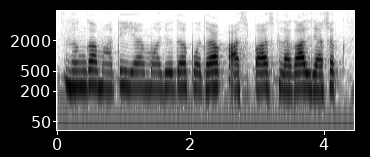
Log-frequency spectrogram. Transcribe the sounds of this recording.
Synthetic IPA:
nəŋɡamaːʈijamad͡ʒud̪apɔd̪ʱaka̰ːspasləɡaːld͡ʒasək̚

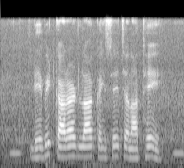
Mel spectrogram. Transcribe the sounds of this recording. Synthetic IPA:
ɖeːbʱiʈkaːɾəɖlakəɪset͡ʃəlat̪ʰe

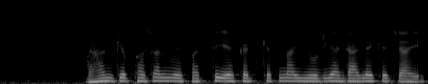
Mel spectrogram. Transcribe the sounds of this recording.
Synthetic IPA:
d̪ʱaːnkepʰɐsəlmẽpɐt̪ːieːkəʈkɪt̪najuːɾɪjaɖaːleket͡ʃaːɦi

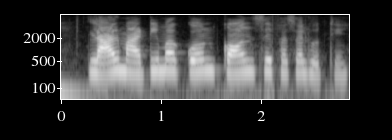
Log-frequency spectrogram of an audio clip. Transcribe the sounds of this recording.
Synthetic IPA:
laːlmaːʈimãkoːnkɔːnsefɐsəlɦoːt̪eː

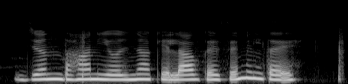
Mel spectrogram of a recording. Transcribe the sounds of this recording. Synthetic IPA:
d͡ʒənd̪ʱaːnjoːd͡ʒnakelaːbʱkɛːsemɪlt̪əɛ

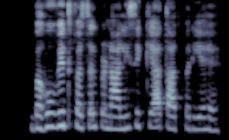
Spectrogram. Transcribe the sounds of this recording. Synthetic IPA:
bɐɦuʋɪd̪ʱfɐsəlpɾɐɽ̃aːlisekjaːt̪aːt̪̚pɐɾjeɦɛː

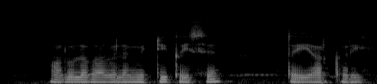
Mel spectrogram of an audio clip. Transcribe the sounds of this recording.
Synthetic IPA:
aluləɡaβelamiʈːikəjset̪əjaɾkəɾi

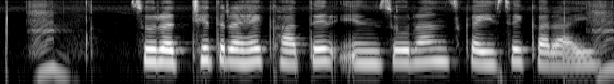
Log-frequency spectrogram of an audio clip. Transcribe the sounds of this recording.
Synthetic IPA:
sʊɾəkːʃʰɪt̪ɾɐɦekʰaːt̪ɪɾɪ̰nsoːɾənskɐisekɐɾaːiː

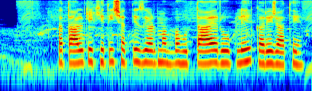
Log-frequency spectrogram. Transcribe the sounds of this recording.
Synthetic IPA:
pɐt̪aːlkekʰeːt̪it͡ʃʰɐt̪ːiːsɡɐɽ̤mẽbɐɦʊt̪ːaːeɾuːplekɐɾed͡ʒaːt̪eː

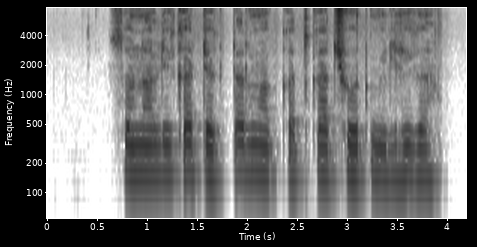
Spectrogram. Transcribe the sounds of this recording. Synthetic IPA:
soːnaːlikaʈeːkʈəɾmẽkət̪kat͡ʃʰoːʈmɪliɡaː

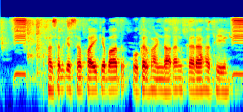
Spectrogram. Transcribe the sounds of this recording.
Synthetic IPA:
pʰɐsəlkesɐpʰaːikebaːd̪oːkəɾbʱɐ̃ɳɖaːɾənkɐɾaɦɐt̪ʰeː

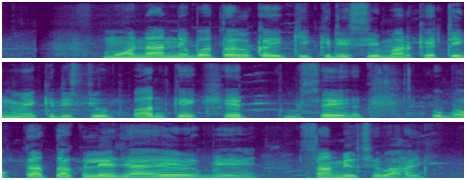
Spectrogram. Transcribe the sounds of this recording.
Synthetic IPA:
moɦnanebət̪əlkəjkikɾisimaɾkeʈiŋɡmekɾisiut̪pad̪kekʰet̪se | ubʱoɡt̪at̪əkled͡ʒaeme | samilsebaɦəj

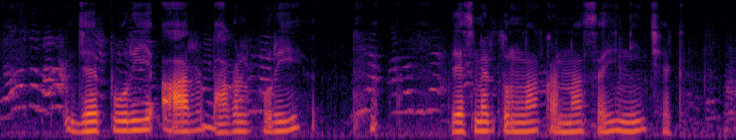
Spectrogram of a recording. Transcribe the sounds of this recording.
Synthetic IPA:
d͡ʒepuɾiaɾbʱaɡəlpṵɾi | ɾesmeʈt̪ulnakə̰ɾnasə̰ɦinit͡ʃʰḛk

